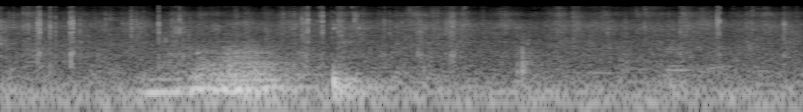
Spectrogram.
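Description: Megaminx, a twelve-faced twisty puzzle, being turned fast, its plastic layers clacking in quick irregular clicks. About a second in, a person's voice is heard briefly in the background and is the loudest sound.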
